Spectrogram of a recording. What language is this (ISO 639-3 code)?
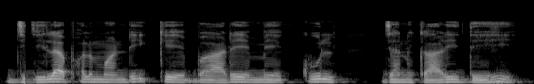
bho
